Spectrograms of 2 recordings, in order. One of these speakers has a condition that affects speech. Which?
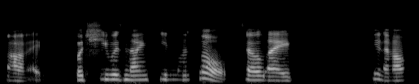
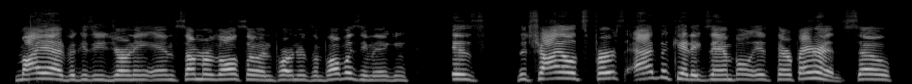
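The second: cerebral palsy; lifelong wheelchair user.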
